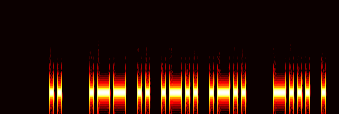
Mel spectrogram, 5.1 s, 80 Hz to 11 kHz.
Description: Morse code, heard as a keyed tone, about 20 wpm, 700 Hz. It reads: I WILL BE
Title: Sentences with 4-Word Phrases - Spoken Beginning - 20wpm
